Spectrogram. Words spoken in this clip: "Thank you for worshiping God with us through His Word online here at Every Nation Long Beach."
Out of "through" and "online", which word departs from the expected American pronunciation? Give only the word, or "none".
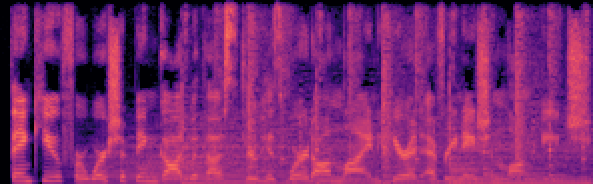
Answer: none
